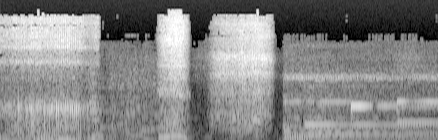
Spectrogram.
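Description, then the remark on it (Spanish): Loud, rasping snores of a person with sleep apnea come in irregular bursts: one long, then a short sharp snort and another long one. Brief silent pauses separate them as breathing is interrupted during sleep, before a steady humming tone takes over. “Este es el ronquido característico que acompaña a cada interrupción de la respiración que se produce durante el sueño y que suele despertar al que lo padece.”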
